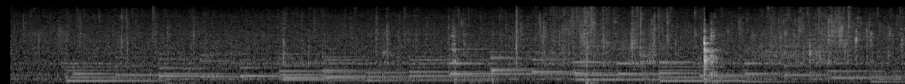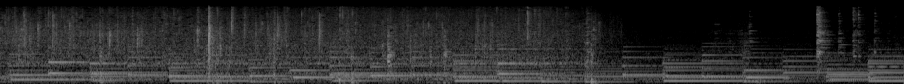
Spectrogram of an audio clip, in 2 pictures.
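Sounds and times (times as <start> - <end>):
pancakes sizzling in oil: 0.1 - 15.3
soft background music: 0.6 - 18.0
metal spatula clacking on pan: 17.2 - 17.8.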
